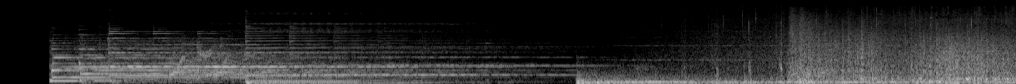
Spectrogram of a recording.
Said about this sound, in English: Lightning lit the early evening sky. Rain poured down onto the flagstones of the old Roman road. Thunder cracked and rolled, drowning out the pounding of the horse's hooves on the pavement.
